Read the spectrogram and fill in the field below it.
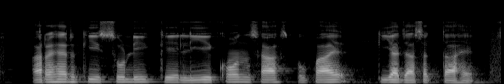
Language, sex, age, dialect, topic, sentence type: Hindi, male, 18-24, Awadhi Bundeli, agriculture, question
